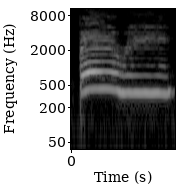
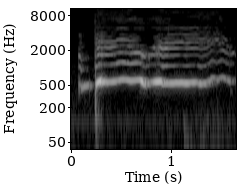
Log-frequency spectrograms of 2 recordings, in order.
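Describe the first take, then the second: First: High mock baby yell; imitating screaming toddler. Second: Very high, loud, long mock shriek; imitating child screaming. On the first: Baby boy at the window after the dog, mock screaming. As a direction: yell it like a tiny kid, high and drawn out. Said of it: "screaming it". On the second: Little girl at her bedroom window after the dog, screaming. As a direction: shriek it out like a crying little kid. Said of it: "Screaming it into the night".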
